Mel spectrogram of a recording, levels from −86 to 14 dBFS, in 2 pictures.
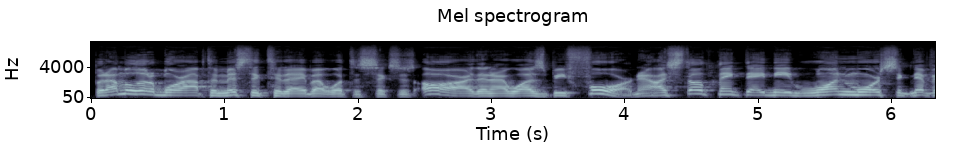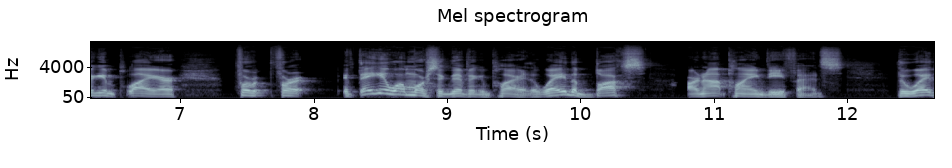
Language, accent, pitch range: English, American, 125-190 Hz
